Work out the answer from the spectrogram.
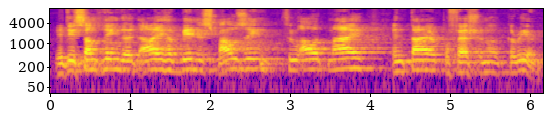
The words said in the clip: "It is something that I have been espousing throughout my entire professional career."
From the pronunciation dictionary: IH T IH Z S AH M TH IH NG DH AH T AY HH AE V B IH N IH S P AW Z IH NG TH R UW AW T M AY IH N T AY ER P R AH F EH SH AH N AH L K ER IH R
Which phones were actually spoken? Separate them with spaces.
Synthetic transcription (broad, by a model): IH T IH Z S AH M TH IH NG DH AH T AY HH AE V B IH N IH S P AW Z IH NG TH R UW AW T M AY IH N T AY ER P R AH F EH SH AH N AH L K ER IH R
